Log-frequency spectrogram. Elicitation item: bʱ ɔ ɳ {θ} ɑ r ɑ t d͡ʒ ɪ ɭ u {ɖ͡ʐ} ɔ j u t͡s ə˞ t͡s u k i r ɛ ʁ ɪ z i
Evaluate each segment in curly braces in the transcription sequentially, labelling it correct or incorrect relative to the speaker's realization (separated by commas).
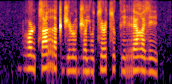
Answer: incorrect, incorrect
